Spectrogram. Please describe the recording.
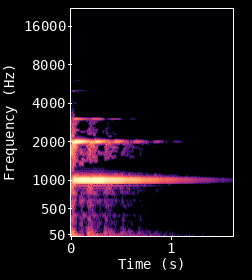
Start Sounds 002
Start Sounds | Free Sound Effects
